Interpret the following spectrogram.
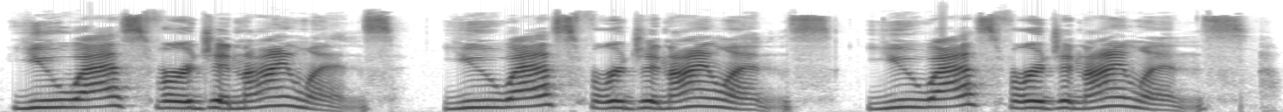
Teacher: we're going to stress the S in U.S. as well as the first syllable of the last word, islands.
